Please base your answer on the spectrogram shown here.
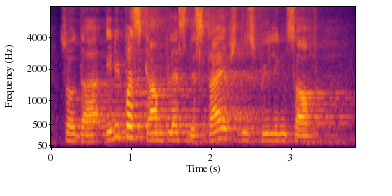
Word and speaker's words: Oedipus: father okay this type of complex we call idipus this type of complexes complex the spelling is silent so the Oedipus complex describes these feelings of wanting to possess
